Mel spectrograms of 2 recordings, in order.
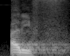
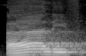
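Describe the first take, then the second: First: The first vowel is short and level. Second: The first vowel is long and raised. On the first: The speaker calls it right. "Cukup alif" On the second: The speaker calls it wrong. "Jangan alif, jangan"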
